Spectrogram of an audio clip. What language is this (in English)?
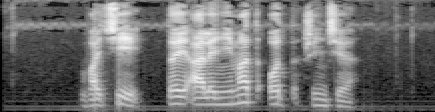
Mari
